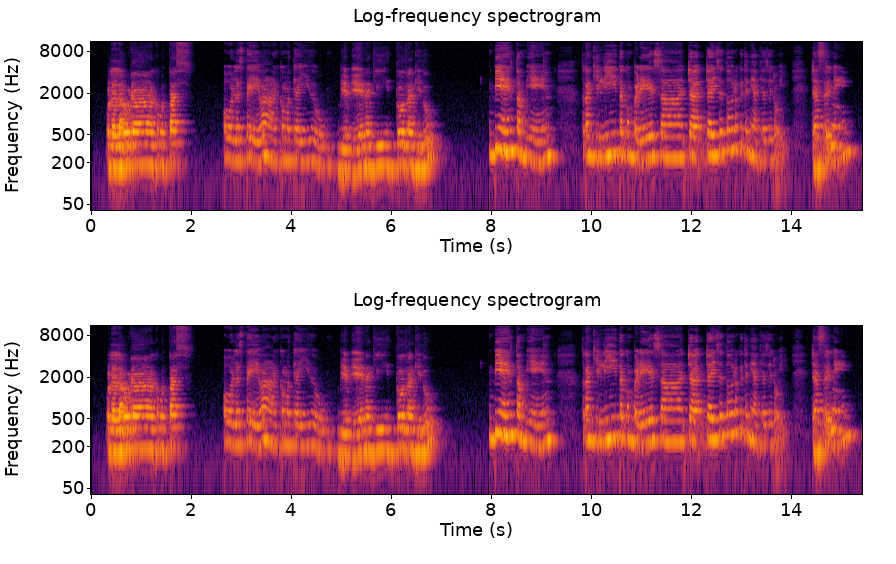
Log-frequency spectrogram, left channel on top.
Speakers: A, on the left; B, on the right.
A: Hola Laura, ¿cómo estás?
B: Hola Esteban, ¿cómo te ha ido?
A: Bien, bien, aquí, todo tranquilo.
B: Bien, también. Tranquilita, con pereza. Ya, ya hice todo lo que tenía que hacer hoy.
A: ¿En
B: Ya entrené,
A: serio?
